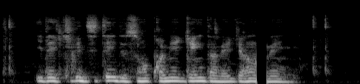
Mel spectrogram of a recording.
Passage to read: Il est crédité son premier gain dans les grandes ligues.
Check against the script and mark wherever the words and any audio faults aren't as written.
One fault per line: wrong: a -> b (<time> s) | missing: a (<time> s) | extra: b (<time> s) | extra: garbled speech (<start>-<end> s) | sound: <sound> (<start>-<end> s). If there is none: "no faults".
extra: de (1.1 s)
sound: dropout (2.6-2.7 s)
